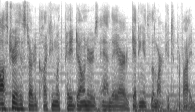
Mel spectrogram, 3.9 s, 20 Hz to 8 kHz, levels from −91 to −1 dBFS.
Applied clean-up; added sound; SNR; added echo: none; Piano; 13 dB; none.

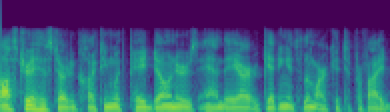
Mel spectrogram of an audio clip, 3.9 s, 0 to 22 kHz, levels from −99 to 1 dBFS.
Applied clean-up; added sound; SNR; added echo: none; none; none; none.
